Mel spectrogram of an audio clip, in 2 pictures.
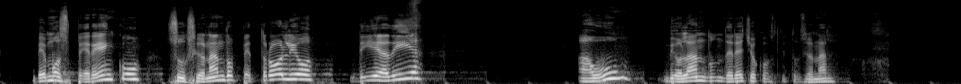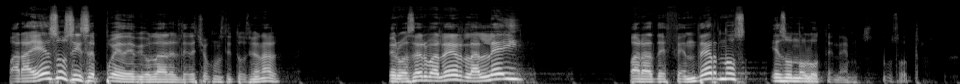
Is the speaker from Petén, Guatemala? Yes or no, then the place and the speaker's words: yes; San Andrés, Petén, Guatemala; Yo soy comunitario del caserío Santa Amelia, San Andrés, Petén, ubicado en lo que es Laguna del Tigre.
